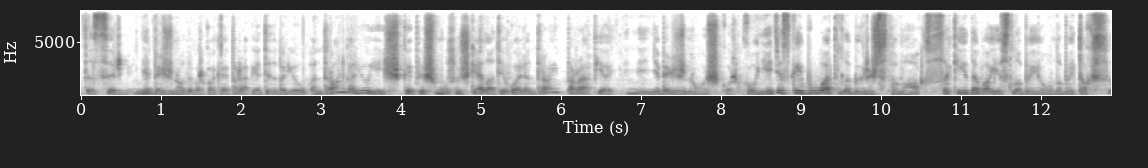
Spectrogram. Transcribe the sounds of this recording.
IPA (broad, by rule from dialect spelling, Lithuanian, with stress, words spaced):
ˈtɐs ɪrk nʲɛbʲɛʒʲɪˈnɐʊ dɐˈbɐr ˈkoːkʲoːj pɐˈrɑːpʲɪjoːj ˈtʲɪ dɐˈbɐr ˈjɛʊ ɐnˈtroːn ˈɡɐlʲ jɛʊ ˈjiː ɪʃ ˈkɐɪp ɪʃ ˈmuːsuː ɪʃʲˈkʲeːlˠɐ ˈtɐɪ ˈɡoːlʲ ɐnˈtroːj pɐˈrɑːpʲɪjoːj nʲɛ nʲɛbʲɛʒʲɪˈnɐʊ ˈɐʃ ˈkʊr kɐʊˈnʲiɛtʲɪs ˈkɐɪ ˈbuːʋoː ˈtɐɪ lˠɐˈbɨ ɡrɐʃs pɐˈmoːkslˠʊs sɐˈkʲiːdɐʋoː ˈjɪs lˠɐˈbɐɪ ˈjɛʊ lˠɐˈbɐɪ ˈtoːks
